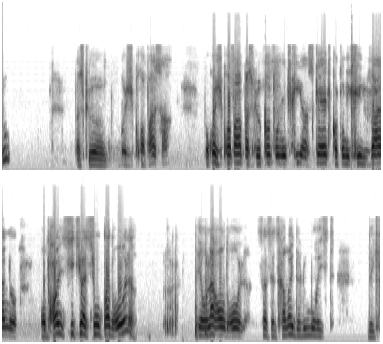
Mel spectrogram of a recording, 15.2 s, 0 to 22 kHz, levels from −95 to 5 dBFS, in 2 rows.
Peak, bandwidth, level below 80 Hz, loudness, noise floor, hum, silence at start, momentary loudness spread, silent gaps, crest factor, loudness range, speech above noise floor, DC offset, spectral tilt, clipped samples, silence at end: 0 dBFS; 7.8 kHz; -58 dBFS; -13 LUFS; -68 dBFS; 50 Hz at -65 dBFS; 0 s; 16 LU; none; 14 dB; 7 LU; 56 dB; under 0.1%; -5.5 dB/octave; under 0.1%; 0 s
